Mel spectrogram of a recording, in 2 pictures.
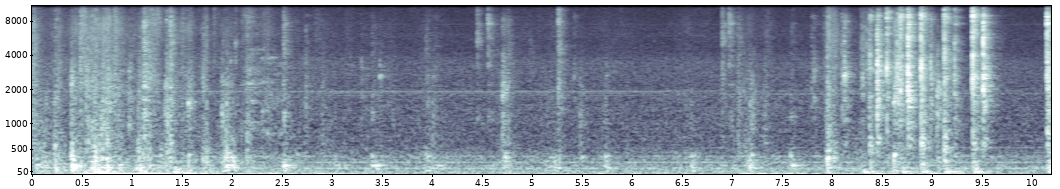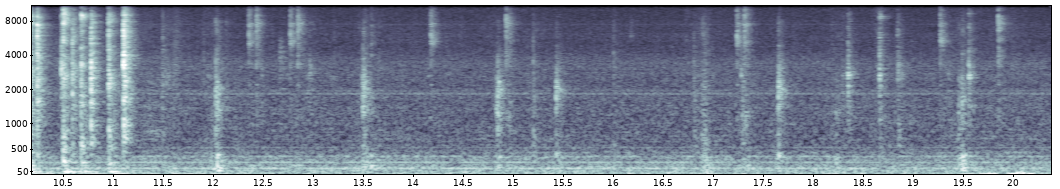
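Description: Faint computer keyboard typing and single clicks, with a short burst of keystrokes about halfway through and scattered isolated clicks otherwise.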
